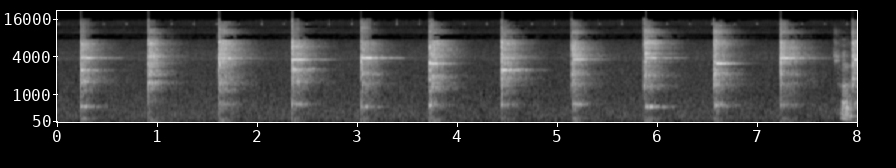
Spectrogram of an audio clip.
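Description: Glass jam jars and mugs struck with sticks in a steady beat, about three strokes every two seconds. Each stroke is a sharp clink with a short glassy ring, and the pitch changes from stroke to stroke. The right hand cycles in threes and the left in fours on the same beat: a 3-against-4 beat-preserving polymeter.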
